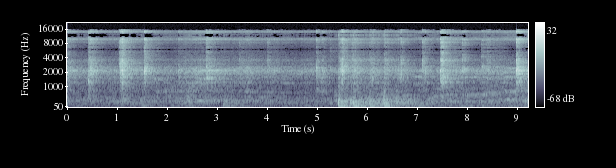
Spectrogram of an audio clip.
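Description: Skates scrape and swish across ice in a large echoing rink.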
